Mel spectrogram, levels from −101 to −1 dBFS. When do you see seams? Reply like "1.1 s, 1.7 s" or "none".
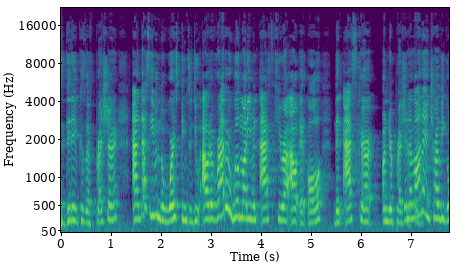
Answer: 6.8 s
